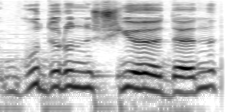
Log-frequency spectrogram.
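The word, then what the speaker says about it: Gudrun Sjödén: W biegu wdziałam na siebie swoją jedną z dziesięciu ulubionych sukienek e, Gudrun Schjöden, tak to należy wymawiać, koleżanka.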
